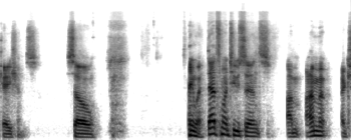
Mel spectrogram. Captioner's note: snorts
